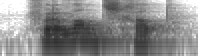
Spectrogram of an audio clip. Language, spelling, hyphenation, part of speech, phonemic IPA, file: Dutch, verwantschap, ver‧want‧schap, noun, /vərˈwɑntsxɑp/, Nl-verwantschap.ogg
- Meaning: 1. kinship, relationship (by blood or marriage) 2. relation, association, affinity, similarity 3. extended family, kin, relatives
